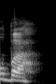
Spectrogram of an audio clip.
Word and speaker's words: Alba: you do the G did you do the Scottish pronunciate Scottish pronunciation of Al Alba there you go that's that's a Scottish pronunciation okay and Alba okay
